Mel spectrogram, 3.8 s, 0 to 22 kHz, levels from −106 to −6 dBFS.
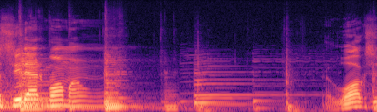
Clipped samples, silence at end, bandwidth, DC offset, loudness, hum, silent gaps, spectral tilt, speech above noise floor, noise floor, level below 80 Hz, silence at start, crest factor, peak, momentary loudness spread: under 0.1%; 0 s; 13 kHz; under 0.1%; -21 LUFS; none; none; -7 dB/octave; 24 dB; -42 dBFS; -40 dBFS; 0 s; 18 dB; -4 dBFS; 26 LU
